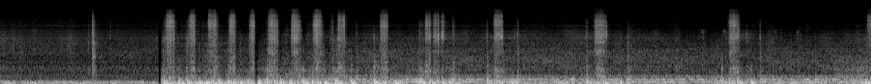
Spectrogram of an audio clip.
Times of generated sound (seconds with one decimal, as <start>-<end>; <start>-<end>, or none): 0.0-6.8; 7.3-7.7; 8.2-8.7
